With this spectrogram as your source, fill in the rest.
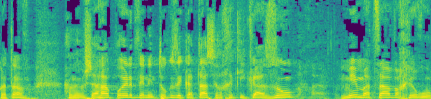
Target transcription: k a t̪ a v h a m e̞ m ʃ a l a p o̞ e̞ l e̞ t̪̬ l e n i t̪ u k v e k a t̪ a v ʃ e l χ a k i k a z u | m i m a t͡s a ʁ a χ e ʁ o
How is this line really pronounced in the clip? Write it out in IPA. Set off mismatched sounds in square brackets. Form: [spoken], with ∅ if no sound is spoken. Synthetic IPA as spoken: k a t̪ a v h a m e̞ m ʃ a l a p o̞ e̞ l e̞ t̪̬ l e n i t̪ u k [z] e k a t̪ a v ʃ e l χ a k i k a z u | m i m a t͡s a [v] a χ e ʁ [u]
